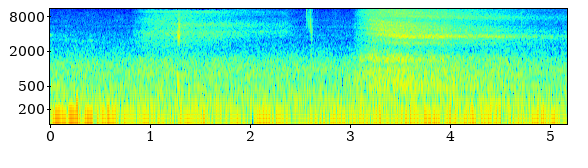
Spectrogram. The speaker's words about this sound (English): I think I just need to take a deep breath.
